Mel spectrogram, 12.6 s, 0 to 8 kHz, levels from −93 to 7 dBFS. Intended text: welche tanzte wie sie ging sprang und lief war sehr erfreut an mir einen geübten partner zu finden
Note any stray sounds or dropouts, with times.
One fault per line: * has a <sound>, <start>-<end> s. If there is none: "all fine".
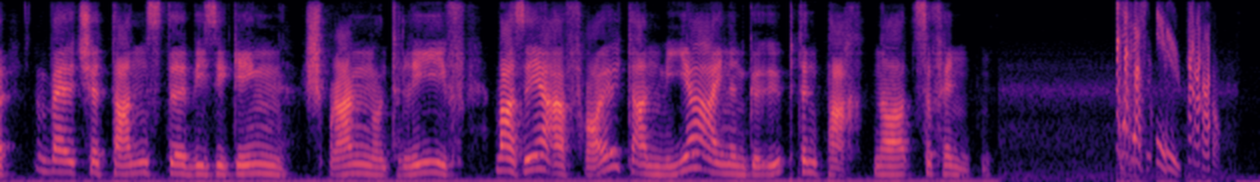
* has a chirp, 11.2-12.2 s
